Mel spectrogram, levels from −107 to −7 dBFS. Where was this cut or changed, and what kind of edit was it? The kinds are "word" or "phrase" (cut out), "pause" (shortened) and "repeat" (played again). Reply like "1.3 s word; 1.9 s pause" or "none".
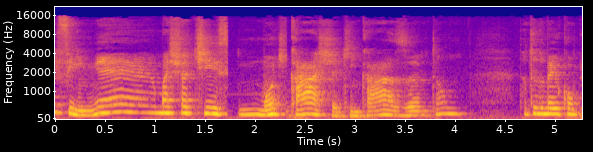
1.7 s word; 2.3 s phrase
